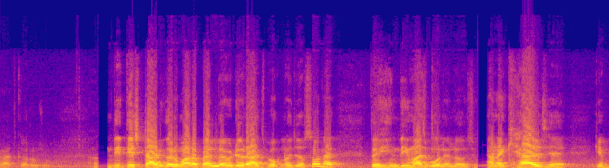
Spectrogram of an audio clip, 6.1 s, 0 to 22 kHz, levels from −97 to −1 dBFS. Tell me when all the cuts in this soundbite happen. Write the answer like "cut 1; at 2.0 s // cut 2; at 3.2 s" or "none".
cut 1; at 1.1 s // cut 2; at 4.9 s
